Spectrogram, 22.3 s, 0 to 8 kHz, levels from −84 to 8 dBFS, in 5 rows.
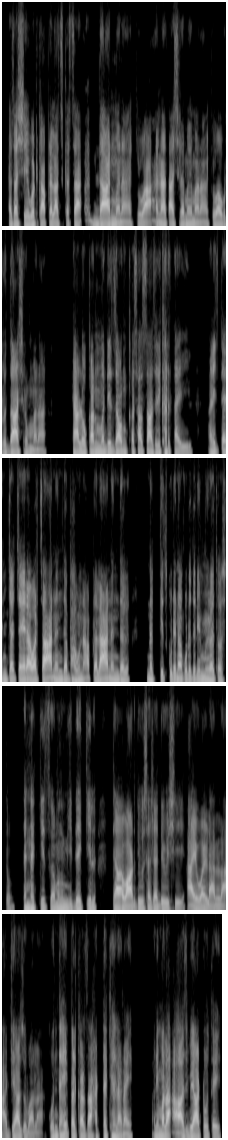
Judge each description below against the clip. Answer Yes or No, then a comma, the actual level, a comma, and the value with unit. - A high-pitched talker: No, low, 130 Hz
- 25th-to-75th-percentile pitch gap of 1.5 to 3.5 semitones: Yes, average, 2.7 semitones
